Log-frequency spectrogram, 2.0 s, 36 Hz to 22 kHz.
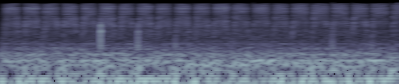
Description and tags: Noisy sound obtained by recording a marker drawing on the blackboard.
campus-upf, blackboard, UPF-CS13, draw, marker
